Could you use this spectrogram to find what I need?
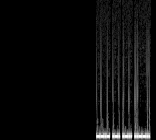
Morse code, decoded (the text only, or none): QRL?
